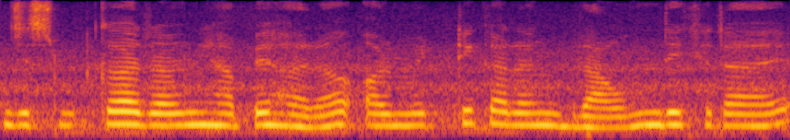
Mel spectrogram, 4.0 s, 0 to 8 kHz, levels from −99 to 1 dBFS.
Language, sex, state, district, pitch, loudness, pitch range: Hindi, female, Delhi, New Delhi, 220 Hz, -16 LUFS, 215-230 Hz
